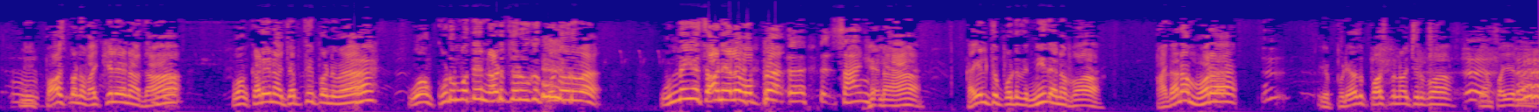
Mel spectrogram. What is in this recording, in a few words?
tamil comedy; Indian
